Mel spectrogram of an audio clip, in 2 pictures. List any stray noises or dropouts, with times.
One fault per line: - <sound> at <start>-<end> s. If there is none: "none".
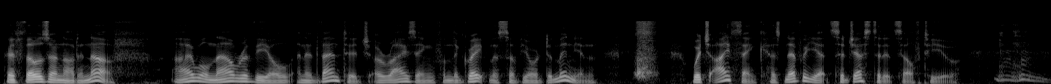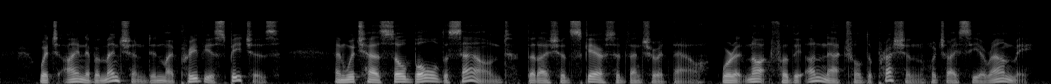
- sniff at 6.3-6.6 s
- throat clearing at 9.9-10.6 s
